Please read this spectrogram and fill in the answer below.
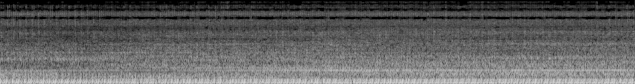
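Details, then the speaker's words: John Deere D160 mower, unused for 2 years, with new plugs, filters and battery; it wouldn't start until the carburetor was cleaned. Now a steady idle with a regular low thrum, about 200 pulses a minute, no knocks or misses. "clean the carburetor now it starts and runs great"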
